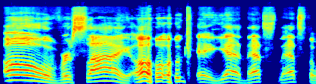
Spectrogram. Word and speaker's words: Versailles: Or there was another one that's it's Versailles, but everyone always said Versailles. And I think in different areas people pronounce it different, but it's Versailles.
